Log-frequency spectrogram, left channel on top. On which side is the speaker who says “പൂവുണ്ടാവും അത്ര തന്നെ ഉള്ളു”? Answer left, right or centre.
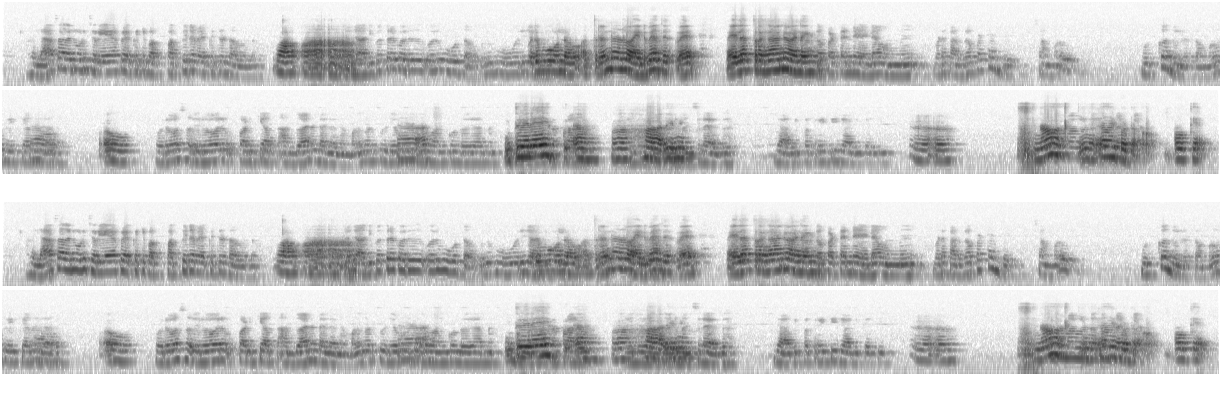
Left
